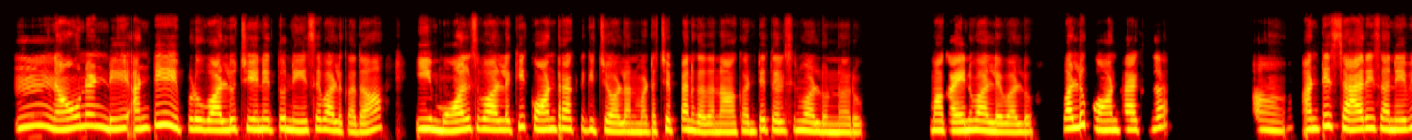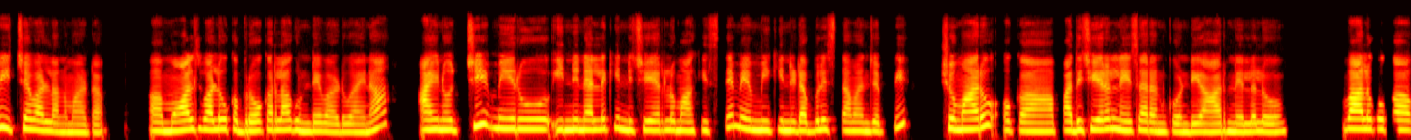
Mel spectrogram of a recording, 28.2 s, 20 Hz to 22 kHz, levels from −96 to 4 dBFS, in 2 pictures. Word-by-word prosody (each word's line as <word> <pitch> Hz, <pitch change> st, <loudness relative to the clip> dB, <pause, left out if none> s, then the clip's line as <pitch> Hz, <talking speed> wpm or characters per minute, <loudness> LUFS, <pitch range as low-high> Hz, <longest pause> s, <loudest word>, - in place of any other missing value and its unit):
హ్మ్. 325 Hz, +1 st, -1 dB
అవునండి. 310 Hz, -1 st, +1 dB, 0.2 s
అంటే 295 Hz, +6 st, 0 dB, 0.2 s
ఇప్పుడు 265 Hz, +1 st, -2 dB
వాళ్ళు 240 Hz, +1 st, +3 dB
చేనెత్తో 260 Hz, -1 st, +1 dB
నేసేవాళ్ళు 235 Hz, 0 st, 0 dB
కదా! 200 Hz, +1 st, -1 dB, 0.5 s
ఈ -, -, +5 dB, 0.2 s
మాల్స్ 245 Hz, +5 st, +2 dB
వాళ్ళకి 245 Hz, +2 st, +1 dB
కాంట్రాక్ట్‌కి 260 Hz, 0 st, +1 dB
ఇచ్చేవాళ్ళనమాట. 205 Hz, -2 st, -2 dB
చెప్పాను 250 Hz, 0 st, 0 dB
కదా! 200 Hz, 0 st, -1 dB
నాకంటే, 210 Hz, +3 st, -2 dB
తెలిసిన 225 Hz, +1 st, -3 dB
వాళ్ళు 210 Hz, -2 st, 0 dB
ఉన్నారు. 195 Hz, -1 st, -2 dB, 0.7 s
మాకు 235 Hz, -1 st, +1 dB
అయిన 230 Hz, +1 st, +4 dB
వాళ్ళే 220 Hz, -3 st, +2 dB
వాళ్ళు. 200 Hz, 0 st, -3 dB, 0.4 s
వాళ్ళు 300 Hz, +6 st, +5 dB
కాంట్రాక్ట్‌గా 250 Hz, +3 st, 0 dB, 1.0 s
ఆ! -, -, -3 dB, 0.5 s
అంటే 270 Hz, +6 st, +1 dB
శారీస్ 270 Hz, +2 st, +4 dB
అనేవి 250 Hz, +4 st, +2 dB
ఇచ్చేవాళ్ళనమాట. 205 Hz, -7 st, -2 dB, 0.6 s
ఆ -, -, 0 dB, 0.2 s
మాల్స్ 245 Hz, +4 st, +2 dB
వాళ్ళు 250 Hz, +1 st, +3 dB
ఒక 250 Hz, -, -3 dB
బ్రోకర్‌లాగా 245 Hz, +2 st, 0 dB
ఉండేవాడు 210 Hz, -2 st, -2 dB
ఆయన. 195 Hz, +3 st, -2 dB, 0.5 s
ఆయనొచ్చి, 250 Hz, +6 st, +1 dB, 0.2 s
మీరు 270 Hz, -1 st, +1 dB, 0.3 s
ఇన్ని 250 Hz, +1 st, +3 dB
నెలలకి 250 Hz, +2 st, -1 dB
ఇన్ని 240 Hz, -2 st, +1 dB
చీరలు 240 Hz, 0 st, -1 dB
మాకు 225 Hz, 0 st, -2 dB
ఇస్తే 300 Hz, +8 st, -8 dB
మేము 260 Hz, -4 st, +2 dB
మీకు 235 Hz, -2 st, -1 dB
ఇన్ని 230 Hz, 0 st, +2 dB
డబ్బులు 230 Hz, +3 st, 0 dB
ఇస్తామని 225 Hz, -3 st, -3 dB
జెప్పి, 215 Hz, -, -4 dB, 0.4 s
షుమారు 265 Hz, +2 st, +4 dB, 0.2 s
ఒక 230 Hz, 0 st, -9 dB, 0.4 s
10 230 Hz, 0 st, +2 dB
చీరలు 260 Hz, +1 st, +2 dB
నేసారనుకోండి. 210 Hz, -3 st, -1 dB, 0.2 s
6 205 Hz, +1 st, -1 dB
నెలలు, 200 Hz, 0 st, -1 dB, 0.8 s
వాళ్ళకొక 265 Hz, -1 st, +3 dB
245 Hz, 125 wpm, -23 LUFS, 215-260 Hz, 1.0 s, ఈ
